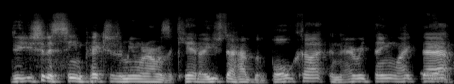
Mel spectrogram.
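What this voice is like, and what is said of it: East Coast American accent. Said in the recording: “I kind of got an accent to me, right? Naturally. ... the East Coast”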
